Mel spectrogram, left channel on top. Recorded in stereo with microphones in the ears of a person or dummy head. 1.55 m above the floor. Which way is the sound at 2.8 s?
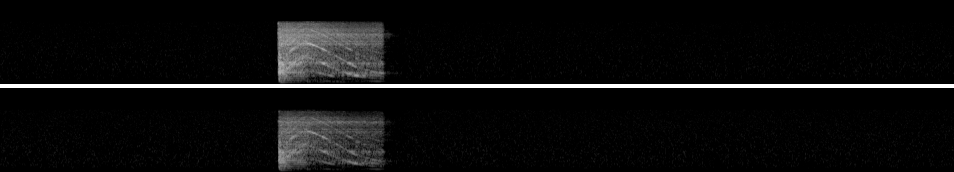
85° left.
